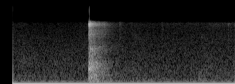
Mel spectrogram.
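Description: Room tone: a steady hiss with a low hum, broken by one sharp click just under a second in.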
